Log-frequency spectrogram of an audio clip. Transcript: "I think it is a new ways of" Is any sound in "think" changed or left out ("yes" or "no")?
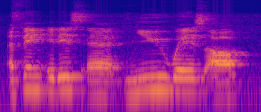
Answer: no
